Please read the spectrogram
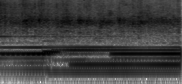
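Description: A church audience claps its hands in praise to God in a dense, steady patter, like rain, over sustained keyboard chords that shift pitch partway through. No one speaks.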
